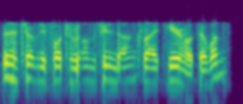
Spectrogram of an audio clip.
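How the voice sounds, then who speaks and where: A man working as an air traffic controller, giving brisk, procedural clipped instructions over a radio. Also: fairly high pitch, steady tone, dry recording. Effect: radio transmission. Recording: tinny narrowband aviation radio.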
